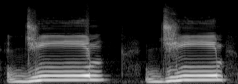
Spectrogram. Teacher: जब आप जुबान ऊपर लगाते हैं हार्ड पैलेट के साथ, तो यहां पर आवाज और एयर फ्लो दोनों बंद हो जाते हैं।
